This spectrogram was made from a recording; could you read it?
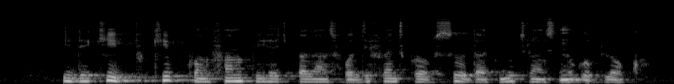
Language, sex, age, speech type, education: Nigerian Pidgin, female, 30-45, spontaneous, tertiary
